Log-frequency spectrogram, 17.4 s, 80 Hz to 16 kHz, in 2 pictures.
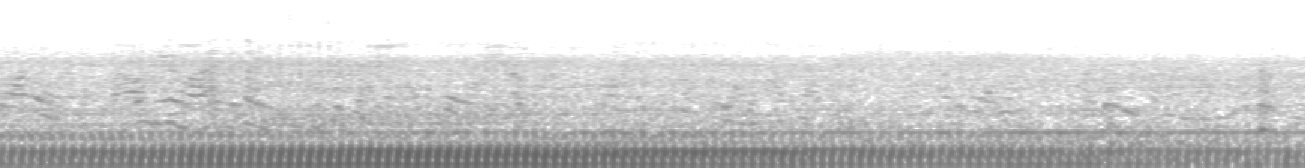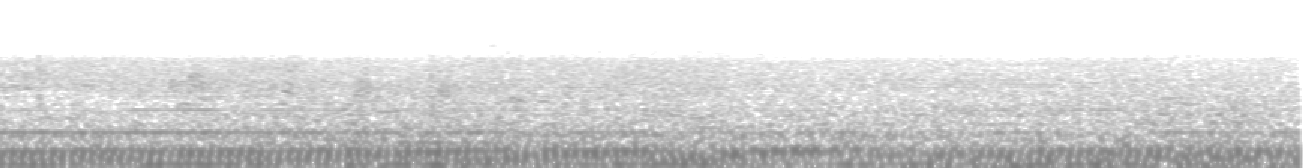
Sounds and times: Pedestrians on the road 0.0 - 17.4

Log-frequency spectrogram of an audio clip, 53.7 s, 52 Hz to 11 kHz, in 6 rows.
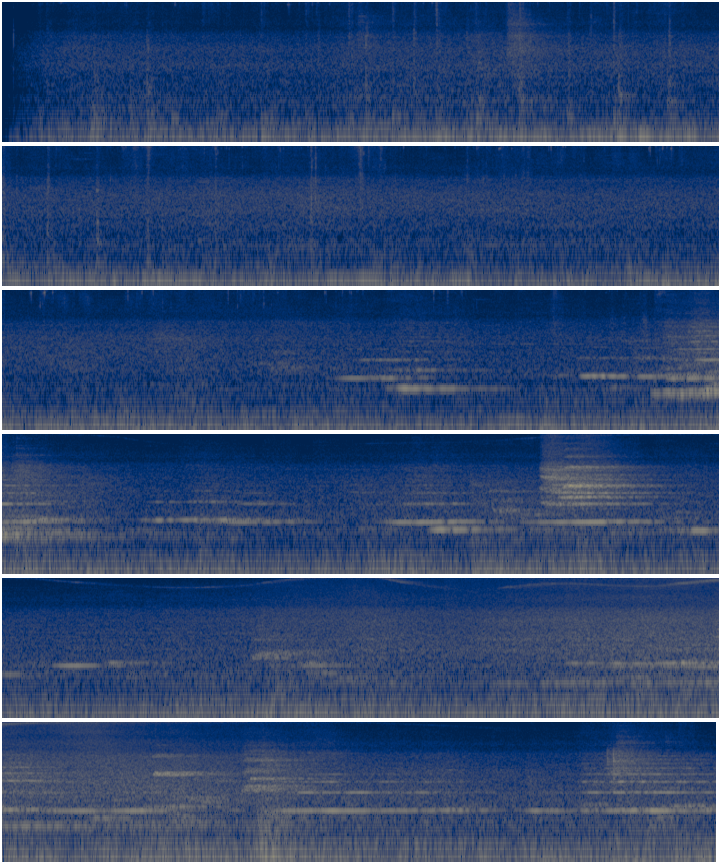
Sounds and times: Train is turning around in the station 0.0 - 53.7

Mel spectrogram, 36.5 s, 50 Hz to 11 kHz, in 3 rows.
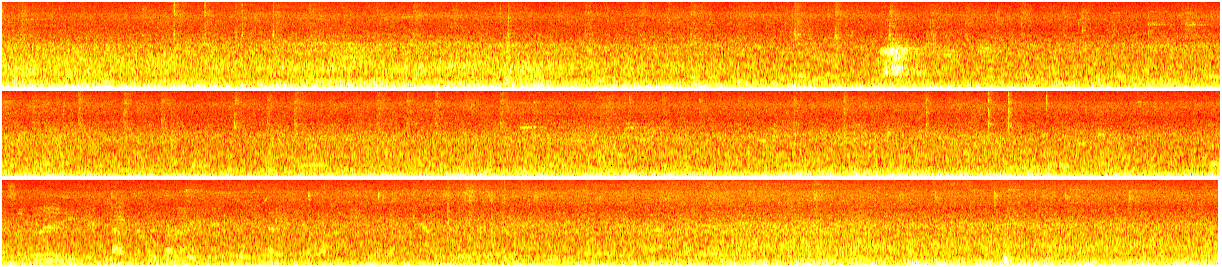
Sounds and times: garden workers talking 3.4 - 34.5

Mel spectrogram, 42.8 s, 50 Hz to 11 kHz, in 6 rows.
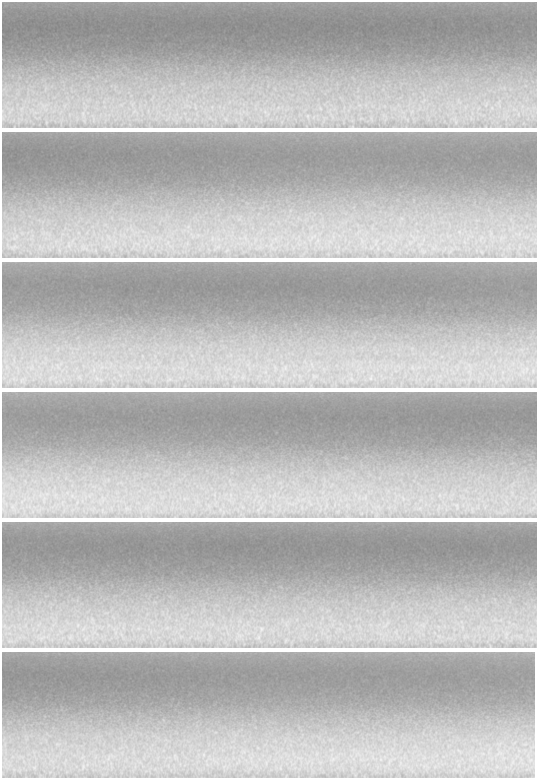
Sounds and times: wind in the forest trees 0.0 - 42.7

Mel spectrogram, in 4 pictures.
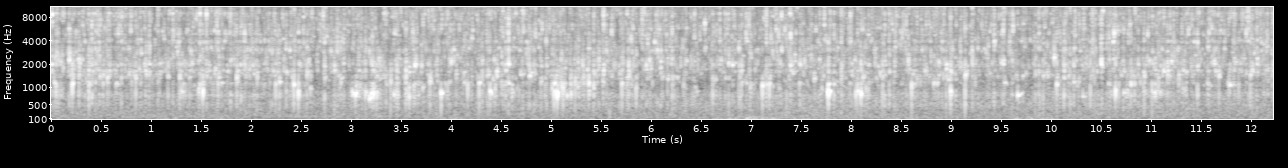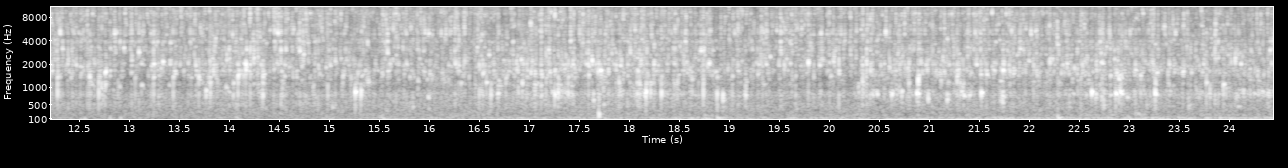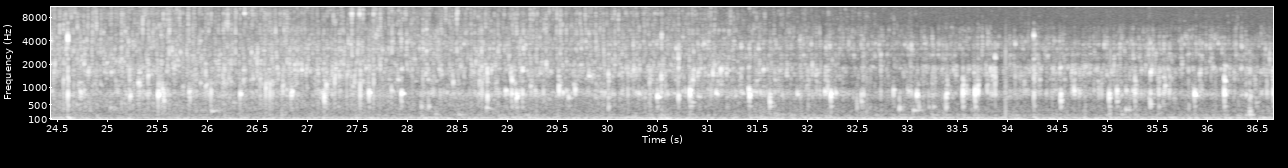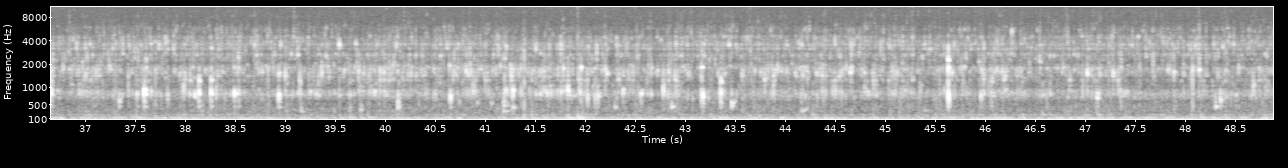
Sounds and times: small river 0.0 - 48.8
tiny ice of river 9.0 - 37.2

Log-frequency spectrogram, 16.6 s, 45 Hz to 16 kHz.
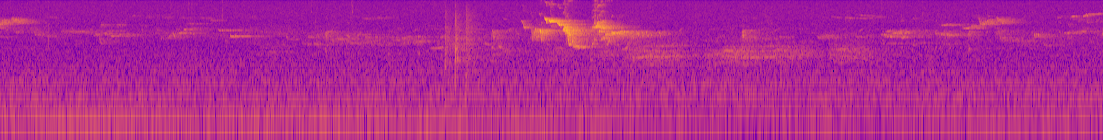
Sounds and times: European Robin 4.4 - 16.5

